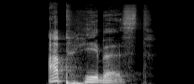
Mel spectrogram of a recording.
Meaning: second-person singular dependent subjunctive I of abheben
- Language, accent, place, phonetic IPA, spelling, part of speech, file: German, Germany, Berlin, [ˈapˌheːbəst], abhebest, verb, De-abhebest.ogg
